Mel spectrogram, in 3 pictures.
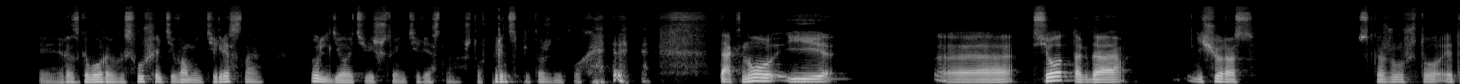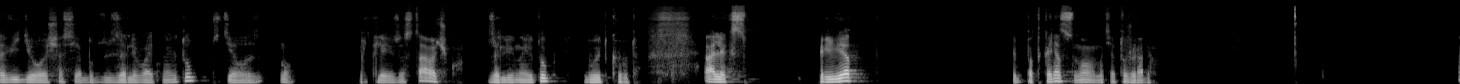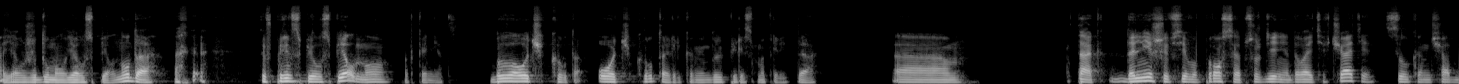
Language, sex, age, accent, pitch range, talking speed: Russian, male, 20-39, native, 105-125 Hz, 115 wpm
